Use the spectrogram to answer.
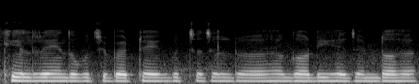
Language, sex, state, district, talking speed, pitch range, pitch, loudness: Hindi, female, Haryana, Jhajjar, 230 wpm, 155-160 Hz, 160 Hz, -16 LUFS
